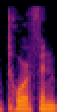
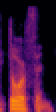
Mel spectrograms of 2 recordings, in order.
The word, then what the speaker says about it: Thorfinn: The story is about this kid, Thorfinn, In the anime, they call him Thorfinn, but it's spelled with a T-H. I say Thorfinn.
